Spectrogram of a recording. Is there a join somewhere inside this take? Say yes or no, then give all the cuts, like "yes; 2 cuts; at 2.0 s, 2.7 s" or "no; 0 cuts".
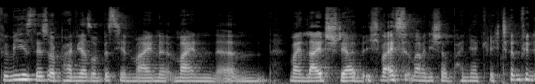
no; 0 cuts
